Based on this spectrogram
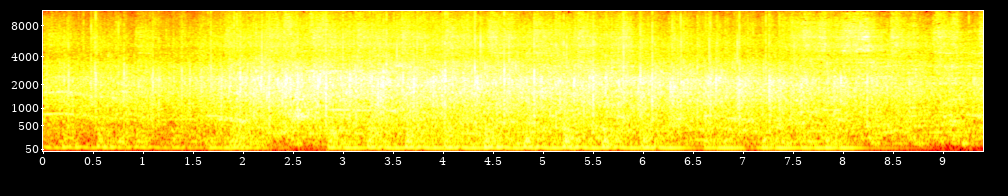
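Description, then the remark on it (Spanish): A large football stadium crowd, all on their feet, applauds the team's captain Nacho Fernández in a dense, continuous wash of clapping. It holds steady and loud for the whole stretch, swelling slightly after the opening seconds, with no voices standing out. “Todo el público en pie aplaudiendo al que en el día de ayer era el capitán del equipo.”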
